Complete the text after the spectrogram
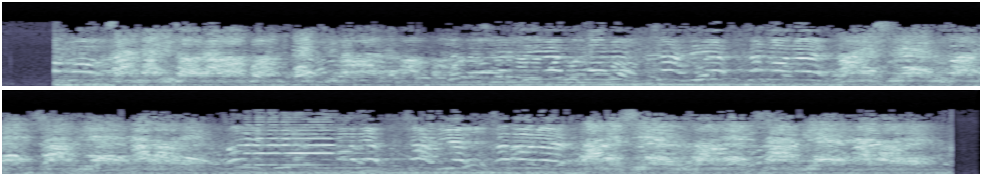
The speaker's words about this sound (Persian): در اینجا هم از تجمع شماری از دانشجویان دانشگاه تهران در اعتراض به وضع شهریه دروس جبرانی ویدیویی رو میبینید و میشنوید.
